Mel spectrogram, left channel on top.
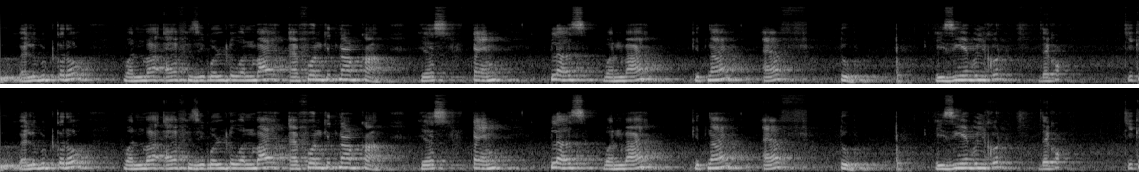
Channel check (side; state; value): both; normal; correlation 0.65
